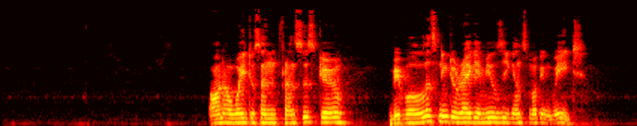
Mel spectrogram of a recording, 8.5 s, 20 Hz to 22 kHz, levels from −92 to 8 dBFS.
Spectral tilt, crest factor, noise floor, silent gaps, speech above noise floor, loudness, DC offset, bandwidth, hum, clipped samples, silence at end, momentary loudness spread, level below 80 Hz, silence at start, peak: -6 dB/octave; 18 dB; -75 dBFS; none; 55 dB; -21 LUFS; under 0.1%; 16 kHz; none; under 0.1%; 0.75 s; 7 LU; -56 dBFS; 2.8 s; -4 dBFS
